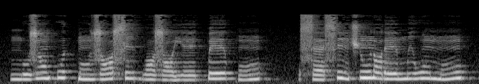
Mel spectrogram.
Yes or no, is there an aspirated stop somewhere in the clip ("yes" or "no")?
no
